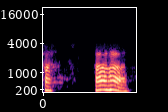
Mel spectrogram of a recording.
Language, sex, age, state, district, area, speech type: Odia, male, 45-60, Odisha, Bhadrak, rural, conversation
